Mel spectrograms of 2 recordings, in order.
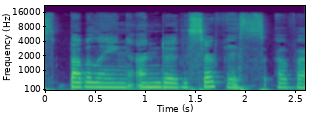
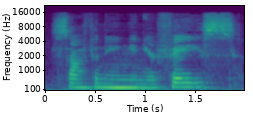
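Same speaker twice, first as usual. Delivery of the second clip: soft yoga nidra voice with long pauses; guided meditation; 6 dB quieter than usual. Acted. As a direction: gently settle the listener into stillness, speaking softly.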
